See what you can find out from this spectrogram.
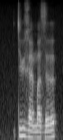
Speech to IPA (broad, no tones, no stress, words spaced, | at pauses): tyɣæma zə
